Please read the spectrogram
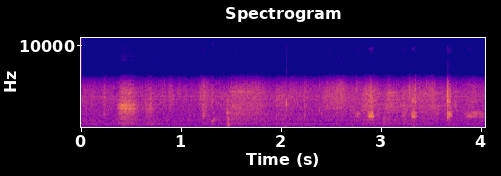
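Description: Mother cat sniffing and licking her kitten as she grooms it: a short sniff about half a second in, then a string of small, quick clicks in the second half.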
